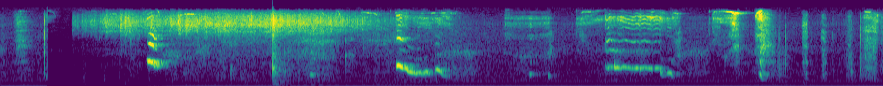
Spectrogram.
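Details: Dog named Luna with her rattle ball, giving scattered squeaky whimpers and sliding yelps over hissy background noise, broken by sharp knocks and clicks from the toy.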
